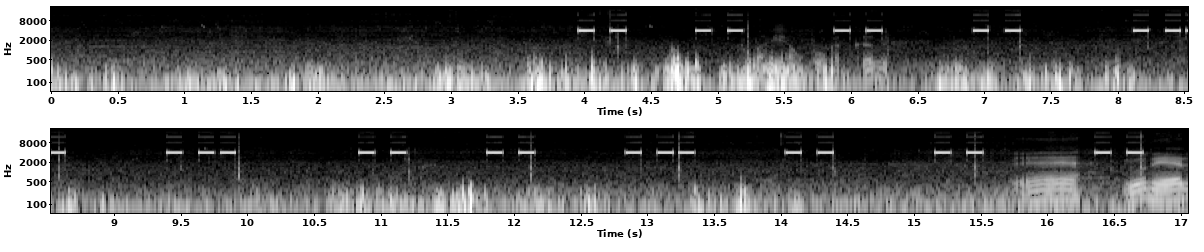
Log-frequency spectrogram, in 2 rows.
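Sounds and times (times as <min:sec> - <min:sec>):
wind buffeting microphone: 0:00.0 - 0:17.0
remote controller beeping: 0:04.0 - 0:06.3, 0:06.9 - 0:07.4, 0:08.1 - 0:08.7, 0:09.4 - 0:10.0, 0:10.8 - 0:12.2, 0:12.8 - 0:13.4, 0:14.0 - 0:14.5, 0:15.1 - 0:15.6, 0:16.2 - 0:16.9.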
